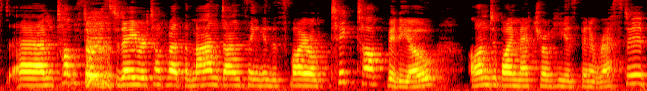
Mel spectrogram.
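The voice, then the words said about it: Irish accent. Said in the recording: “For an Irish person, that's a lot of teas ... you guys say the teas with a little bit of an accent”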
